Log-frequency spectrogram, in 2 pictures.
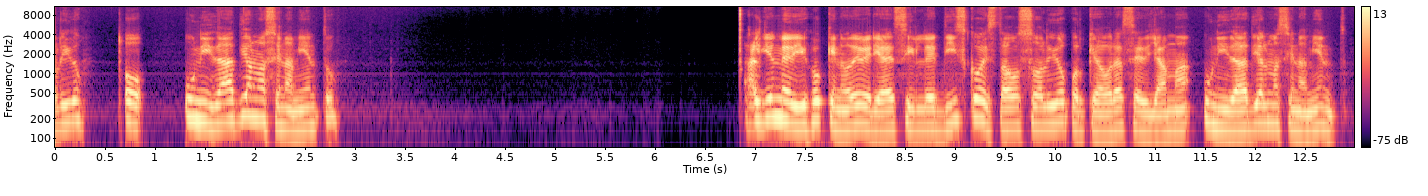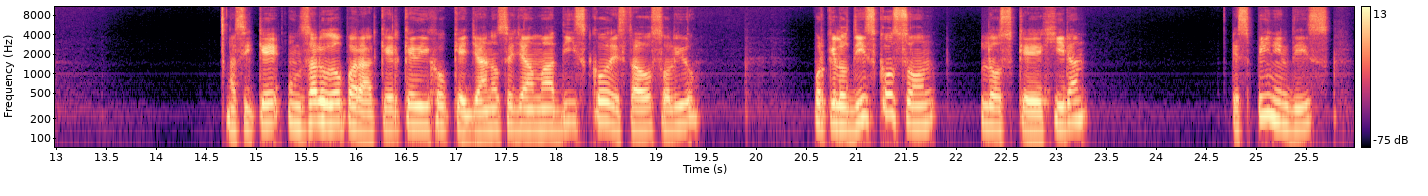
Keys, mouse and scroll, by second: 24.9-25.9 drag.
